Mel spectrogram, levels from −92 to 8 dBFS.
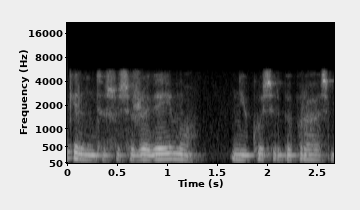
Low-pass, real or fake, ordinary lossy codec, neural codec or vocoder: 5.4 kHz; real; Opus, 16 kbps; none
